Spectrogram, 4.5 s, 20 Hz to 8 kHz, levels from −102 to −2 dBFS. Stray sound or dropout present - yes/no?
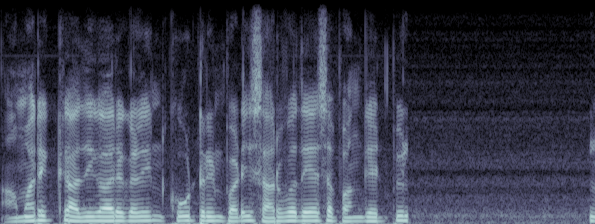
no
